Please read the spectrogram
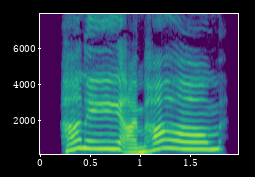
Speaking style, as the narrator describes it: She yelled

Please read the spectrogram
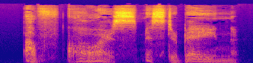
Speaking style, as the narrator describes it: he said through clenched teeth

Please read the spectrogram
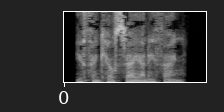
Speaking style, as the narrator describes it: Bryce whispered into the gloom

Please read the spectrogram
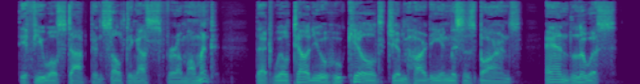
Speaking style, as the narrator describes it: Sears calmly said

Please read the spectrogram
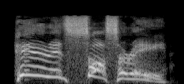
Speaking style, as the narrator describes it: screamed Tsotha, clawing madly at his beard

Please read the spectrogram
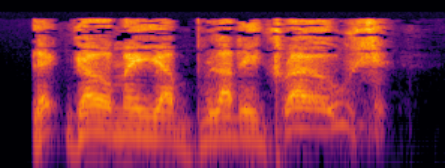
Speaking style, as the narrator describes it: roared

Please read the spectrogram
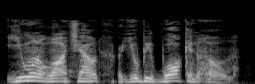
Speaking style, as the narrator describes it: Buddy snarled, with a rupture

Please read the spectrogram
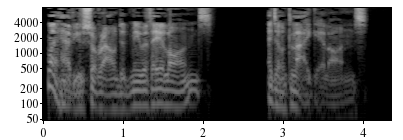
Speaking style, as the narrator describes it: the Emperor demanded sharply

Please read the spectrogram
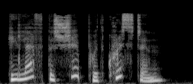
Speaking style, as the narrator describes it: said Emma anxiously

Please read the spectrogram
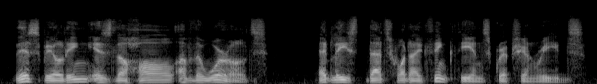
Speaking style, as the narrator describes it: Pellerat, his voice moderating at once, said

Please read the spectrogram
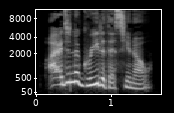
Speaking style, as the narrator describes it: she snapped

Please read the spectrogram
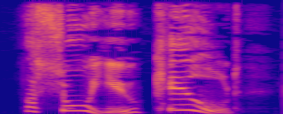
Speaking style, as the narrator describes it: Trev shouted

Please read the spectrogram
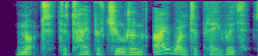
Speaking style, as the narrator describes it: said Gretel in a determined voice

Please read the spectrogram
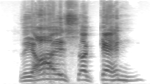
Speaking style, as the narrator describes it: he cried in an unearthly screech

